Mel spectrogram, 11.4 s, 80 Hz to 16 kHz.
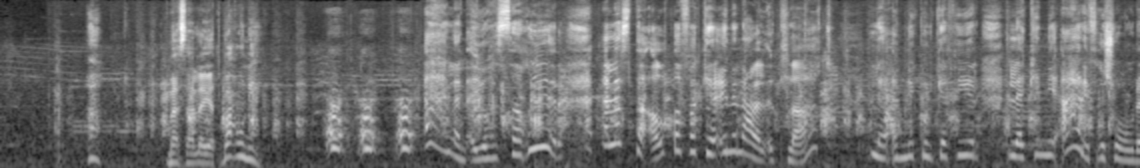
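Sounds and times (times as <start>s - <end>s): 
small dog soft panting and faint snuffling: 1.3s - 11.3s
speech: 1.6s - 2.8s, 4.5s - 11.3s
small stray dog giving a short sharp bark: 3.2s - 4.3s.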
